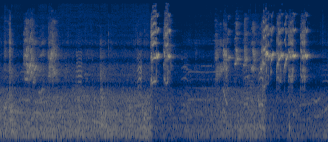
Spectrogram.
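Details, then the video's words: Zebra finch song of crisp buzzy notes in tight clusters, a pause, then a rapid, louder burst of stacked chirps near the end. "Zebra Finches Singing"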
